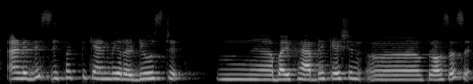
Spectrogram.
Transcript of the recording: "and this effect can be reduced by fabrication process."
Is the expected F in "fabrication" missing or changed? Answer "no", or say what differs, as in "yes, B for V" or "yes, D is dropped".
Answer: no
